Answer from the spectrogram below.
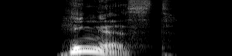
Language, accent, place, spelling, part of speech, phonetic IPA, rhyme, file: German, Germany, Berlin, hingest, verb, [ˈhɪŋəst], -ɪŋəst, De-hingest.ogg
- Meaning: second-person singular subjunctive II of hängen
